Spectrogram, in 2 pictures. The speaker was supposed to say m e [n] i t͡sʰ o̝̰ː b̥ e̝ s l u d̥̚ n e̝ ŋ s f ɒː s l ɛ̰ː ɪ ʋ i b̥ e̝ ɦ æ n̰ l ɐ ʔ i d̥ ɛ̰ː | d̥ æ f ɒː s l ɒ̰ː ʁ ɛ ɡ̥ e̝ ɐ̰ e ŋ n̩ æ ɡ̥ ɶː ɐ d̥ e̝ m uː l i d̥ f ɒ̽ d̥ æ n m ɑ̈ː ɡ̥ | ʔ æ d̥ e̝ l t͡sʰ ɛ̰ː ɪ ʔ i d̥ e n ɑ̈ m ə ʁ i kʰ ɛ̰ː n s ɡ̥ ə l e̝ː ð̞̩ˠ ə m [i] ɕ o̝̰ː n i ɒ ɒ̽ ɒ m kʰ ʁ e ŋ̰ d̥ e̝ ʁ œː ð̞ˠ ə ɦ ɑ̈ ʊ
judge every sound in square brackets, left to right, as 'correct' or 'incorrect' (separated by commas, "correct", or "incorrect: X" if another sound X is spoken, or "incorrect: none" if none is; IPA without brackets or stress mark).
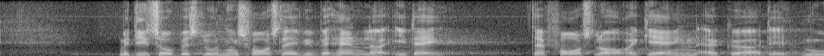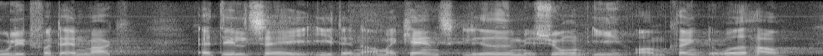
incorrect: d, correct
